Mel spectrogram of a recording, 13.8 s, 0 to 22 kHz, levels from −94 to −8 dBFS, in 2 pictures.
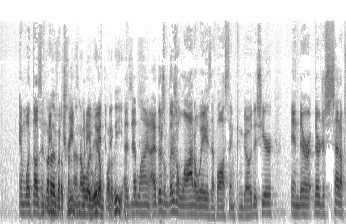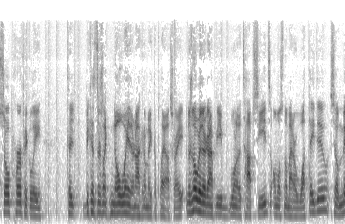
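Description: The talker's speech dips at 1.35 to 1.62 s by around 15 dB, then drops harder, around 25 dB, from 2.08 to 2.82 s. This is speech suppressed in double talk, likely the echo canceller failing to separate the talker from the overlapping loudspeaker echo and turning both down.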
